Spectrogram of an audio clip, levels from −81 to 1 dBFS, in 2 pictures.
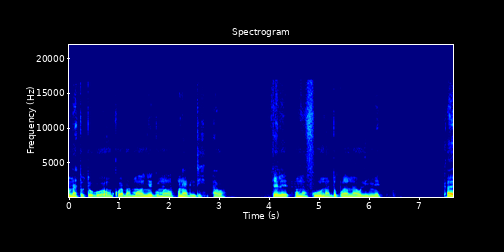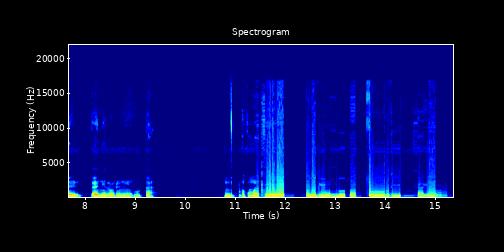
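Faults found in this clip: Swirly, hollow, smeared speech with soft attacks the whole way through, nothing above 17.1 kHz. Looks like generation loss, likely AAC re-encoded several times (around four passes). Each pass requantises on a shifted frame grid, so the noise and spectral holes stack up.

From 11.45 s to 15.37 s, the speech turns into a rigid metallic buzz at 93.8 Hz. That's robotic sound from repeated short buffers, likely a starved playout path re-looping a buffer of about 10.7 ms. Most of that stretch is repeats rather than fresh audio.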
